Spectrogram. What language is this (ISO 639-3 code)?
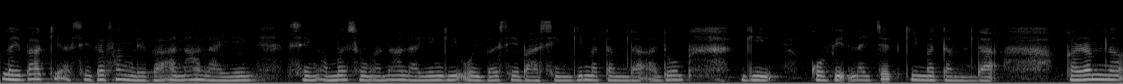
mni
